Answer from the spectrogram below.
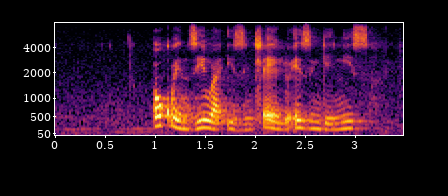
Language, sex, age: Zulu, female, 22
